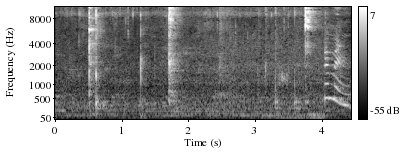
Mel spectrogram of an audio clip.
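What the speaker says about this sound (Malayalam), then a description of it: "നന്നായിട്ട് ഇളക്കി" A spoon scrapes and clinks against a pan while laddu mixture is stirred, giving scattered metallic taps and scraping strokes close by, with a few softer squishy movements of the thick mixture.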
